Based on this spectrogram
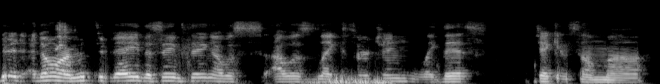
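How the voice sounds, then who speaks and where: A man with an Arabic accent, at a moderate pace. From Arabic-speaking background. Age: 20s. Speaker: podcast co-host. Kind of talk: casual chat.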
